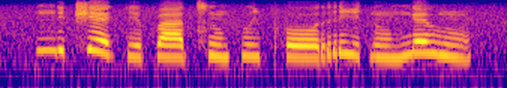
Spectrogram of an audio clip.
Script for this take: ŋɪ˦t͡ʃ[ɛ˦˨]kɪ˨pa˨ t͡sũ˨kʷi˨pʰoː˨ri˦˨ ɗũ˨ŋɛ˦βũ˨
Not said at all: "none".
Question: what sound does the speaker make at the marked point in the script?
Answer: ɛ˦˨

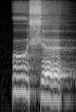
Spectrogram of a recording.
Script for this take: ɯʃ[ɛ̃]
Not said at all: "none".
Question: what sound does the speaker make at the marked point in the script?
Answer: ɛ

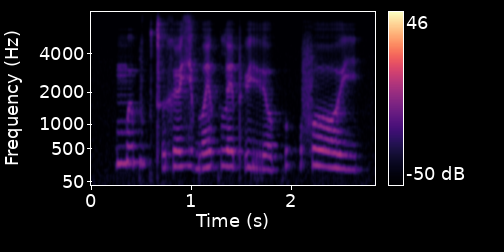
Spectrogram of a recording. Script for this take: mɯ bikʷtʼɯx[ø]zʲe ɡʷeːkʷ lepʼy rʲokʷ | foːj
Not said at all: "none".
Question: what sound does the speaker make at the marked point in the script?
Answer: ø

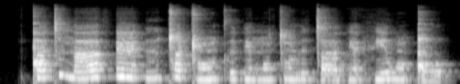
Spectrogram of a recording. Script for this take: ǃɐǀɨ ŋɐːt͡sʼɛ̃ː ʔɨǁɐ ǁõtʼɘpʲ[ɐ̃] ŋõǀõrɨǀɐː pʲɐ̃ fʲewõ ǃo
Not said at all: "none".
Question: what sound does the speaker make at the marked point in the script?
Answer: ɐ̃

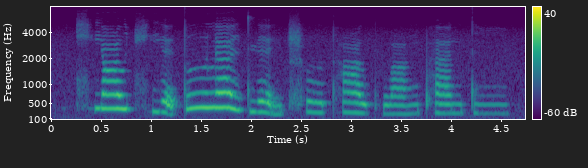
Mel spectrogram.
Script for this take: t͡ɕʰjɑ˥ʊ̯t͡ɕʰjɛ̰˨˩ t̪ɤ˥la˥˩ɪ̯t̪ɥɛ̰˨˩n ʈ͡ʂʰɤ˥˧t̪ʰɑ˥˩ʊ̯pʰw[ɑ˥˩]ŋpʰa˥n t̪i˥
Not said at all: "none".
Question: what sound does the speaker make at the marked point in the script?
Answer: ɑ˧˥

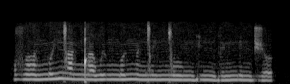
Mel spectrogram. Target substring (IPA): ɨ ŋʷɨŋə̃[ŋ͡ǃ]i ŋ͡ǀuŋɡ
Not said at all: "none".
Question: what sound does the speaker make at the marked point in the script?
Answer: ŋ͡ǀ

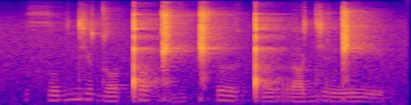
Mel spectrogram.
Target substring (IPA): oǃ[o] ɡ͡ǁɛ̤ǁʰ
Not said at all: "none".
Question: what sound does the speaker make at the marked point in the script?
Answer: o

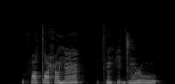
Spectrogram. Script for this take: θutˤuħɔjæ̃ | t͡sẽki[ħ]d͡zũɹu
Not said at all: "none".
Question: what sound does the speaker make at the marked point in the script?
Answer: none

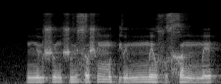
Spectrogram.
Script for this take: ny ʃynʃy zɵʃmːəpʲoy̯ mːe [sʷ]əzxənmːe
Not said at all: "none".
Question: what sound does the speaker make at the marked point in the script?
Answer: sʷ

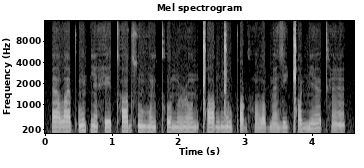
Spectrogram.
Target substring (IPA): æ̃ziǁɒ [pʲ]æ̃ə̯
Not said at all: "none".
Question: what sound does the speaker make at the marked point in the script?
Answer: mʲ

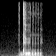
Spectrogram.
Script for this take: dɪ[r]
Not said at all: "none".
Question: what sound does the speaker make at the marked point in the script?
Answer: r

